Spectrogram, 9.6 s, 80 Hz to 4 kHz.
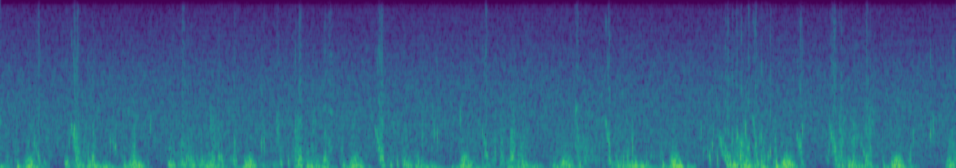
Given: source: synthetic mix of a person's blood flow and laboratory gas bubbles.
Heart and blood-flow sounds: Doppler ultrasound of blood flow; precordium
0.00-0.03 s: bubbles
0.05-0.10 s: bubbles
0.31-0.54 s: bubbles
0.61-0.99 s: bubbles
1.08-1.20 s: bubbles
1.48-1.56 s: bubbles
1.66-2.39 s: bubbles
2.60-3.35 s: bubbles
3.73-4.09 s: bubbles
4.29-4.42 s: bubbles
4.58-4.99 s: bubbles
5.17-5.33 s: bubbles
5.53-5.90 s: bubbles
6.02-6.20 s: bubbles
6.98-7.79 s: bubbles
7.94-8.07 s: bubbles
8.26-8.81 s: bubbles
9.07-9.17 s: bubbles
9.27-9.37 s: bubbles
9.50-9.57 s: bubbles
From the record:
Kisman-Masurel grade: 342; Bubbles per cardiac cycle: rolling drumbeat, 9 or more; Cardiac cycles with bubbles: 100%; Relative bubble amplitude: moderate (0.250 to 0.450); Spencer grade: 3 (all of the cardiac periods contain showers or single bubble signals, but not dominating or overriding the cardiac motion signals); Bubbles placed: only in the low amplitude regions of the cardiac cycle

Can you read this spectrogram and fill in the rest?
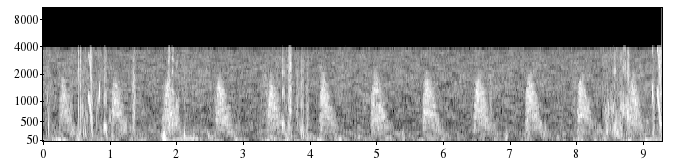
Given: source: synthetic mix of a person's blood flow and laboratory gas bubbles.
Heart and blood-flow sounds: Doppler ultrasound of blood flow; subclavian vein
0.06-0.14 s: bubbles
0.40-0.48 s: bubbles
0.52-1.11 s: bubbles
1.83-2.06 s: bubbles
2.08-2.19 s: bubbles
3.56-3.76 s: bubbles
3.85-3.96 s: bubbles
8.39-8.89 s: bubbles
9.13-9.29 s: bubbles
From the record:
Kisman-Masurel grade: 221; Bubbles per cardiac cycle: several, 3 to 8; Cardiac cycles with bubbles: 10 to 50%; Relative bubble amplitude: barely perceptible (0.100 to 0.250); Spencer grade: 2 (many but less than half of the cardiac periods contain bubble signals, singularly or in groups); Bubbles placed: anywhere in the cardiac cycle

